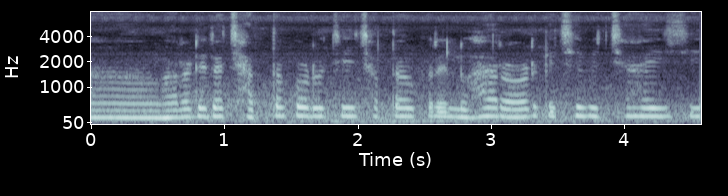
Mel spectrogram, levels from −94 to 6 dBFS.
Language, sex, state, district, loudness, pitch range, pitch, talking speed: Odia, female, Odisha, Malkangiri, -15 LUFS, 190-225 Hz, 220 Hz, 145 wpm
